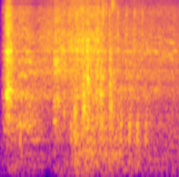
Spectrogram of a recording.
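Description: Brief crank then the engine catches at once and settles into an even run, firing cleanly with no stumbling.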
